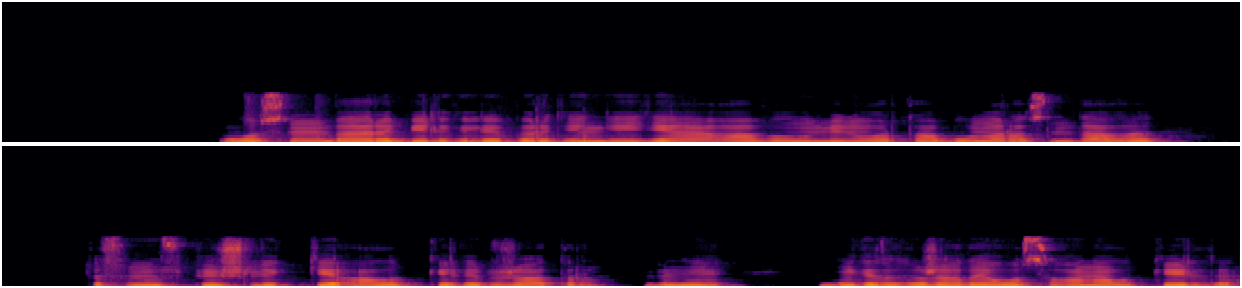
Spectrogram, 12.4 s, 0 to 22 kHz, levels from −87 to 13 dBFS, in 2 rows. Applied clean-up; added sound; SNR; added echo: none; none; none; none.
